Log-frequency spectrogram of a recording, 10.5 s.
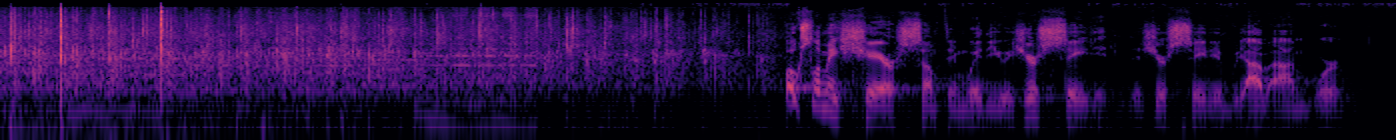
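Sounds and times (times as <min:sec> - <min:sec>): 
audience clapping hands in praise: 0:00.0 - 0:06.2
speech: 0:06.0 - 0:10.2.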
